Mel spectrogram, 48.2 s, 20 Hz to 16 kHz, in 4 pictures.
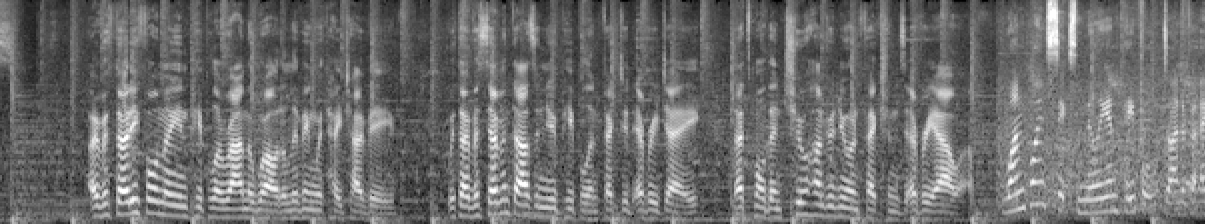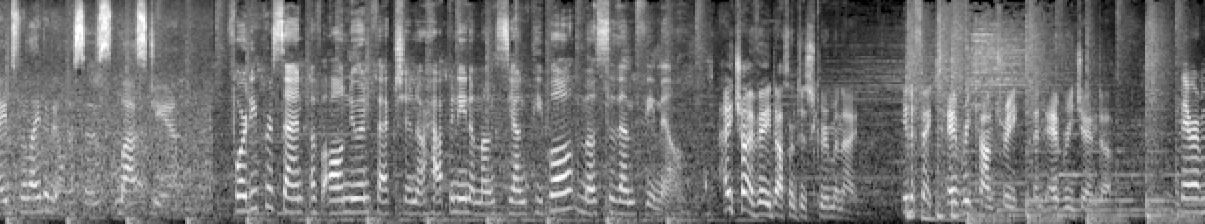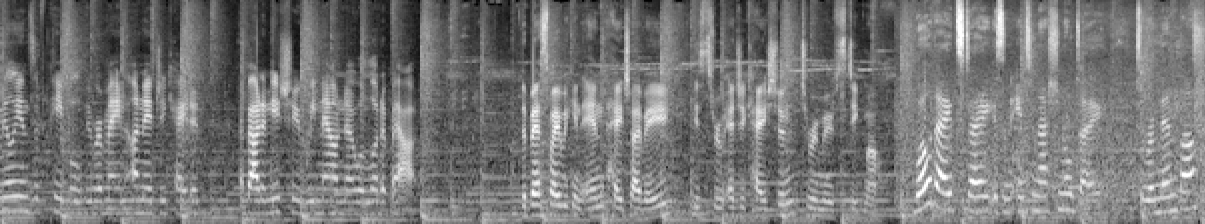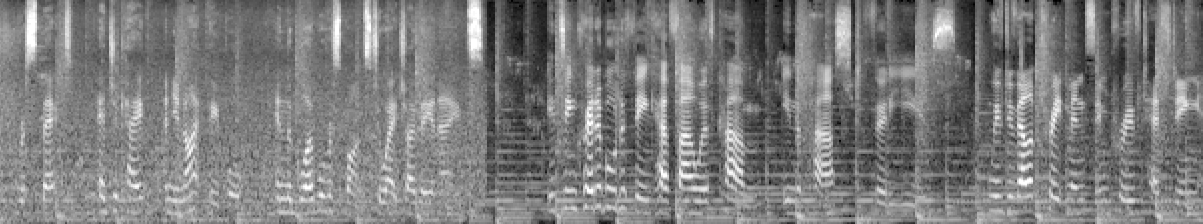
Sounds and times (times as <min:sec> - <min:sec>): Music: 0:00.0 - 0:48.1
Speech: 0:04.6 - 0:13.8, 0:14.4 - 0:23.2, 0:23.9 - 0:28.2, 0:29.4 - 0:41.0, 0:41.6 - 0:48.1.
